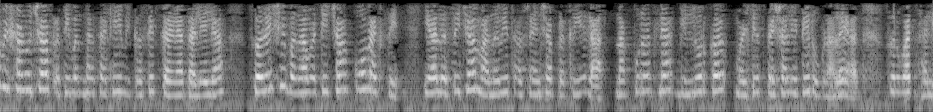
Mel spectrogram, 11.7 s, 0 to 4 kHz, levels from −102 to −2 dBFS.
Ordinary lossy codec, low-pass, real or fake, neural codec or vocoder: MP3, 24 kbps; 3.6 kHz; fake; vocoder, 24 kHz, 100 mel bands, Vocos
